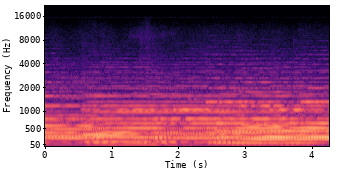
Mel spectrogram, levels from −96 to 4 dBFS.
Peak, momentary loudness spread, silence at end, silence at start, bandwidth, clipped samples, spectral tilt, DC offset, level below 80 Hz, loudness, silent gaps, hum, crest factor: -4 dBFS; 7 LU; 0 s; 0 s; 5.6 kHz; under 0.1%; -10 dB/octave; under 0.1%; -42 dBFS; -18 LUFS; none; none; 12 dB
